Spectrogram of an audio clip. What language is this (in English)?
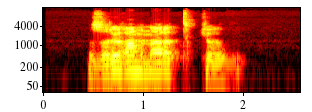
Kabyle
